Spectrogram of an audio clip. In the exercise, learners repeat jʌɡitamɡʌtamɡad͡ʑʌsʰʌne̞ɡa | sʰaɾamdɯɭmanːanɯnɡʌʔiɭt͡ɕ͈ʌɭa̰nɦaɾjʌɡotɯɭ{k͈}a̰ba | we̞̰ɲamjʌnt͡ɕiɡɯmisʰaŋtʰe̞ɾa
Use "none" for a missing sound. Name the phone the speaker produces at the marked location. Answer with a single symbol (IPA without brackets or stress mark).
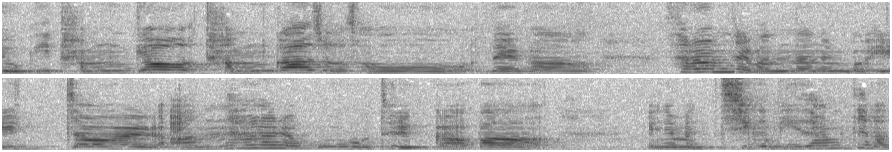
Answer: k͈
